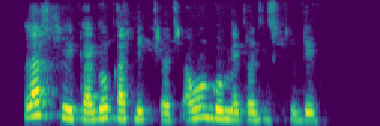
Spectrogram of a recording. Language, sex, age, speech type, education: Nigerian Pidgin, female, 15-29, spontaneous, tertiary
